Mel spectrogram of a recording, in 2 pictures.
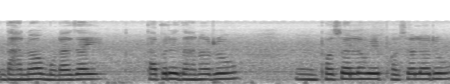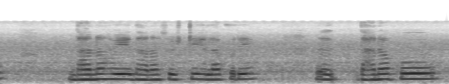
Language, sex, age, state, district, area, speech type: Odia, female, 18-30, Odisha, Balangir, urban, spontaneous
